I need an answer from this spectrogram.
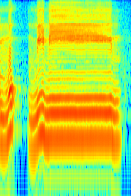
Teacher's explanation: حمزہ ساکنہ ہے, اس کو جھٹکا دے کر پڑھیں گے, اس واو کو نہیں پڑھیں گے, اس کو پڑھیں گے مؤمنین.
